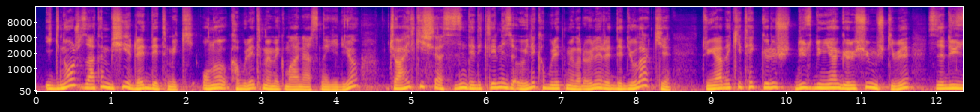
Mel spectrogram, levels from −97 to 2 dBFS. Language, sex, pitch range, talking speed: Turkish, male, 120-170 Hz, 140 wpm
